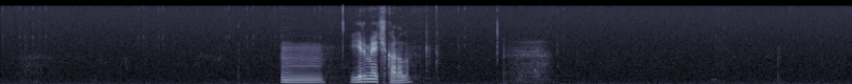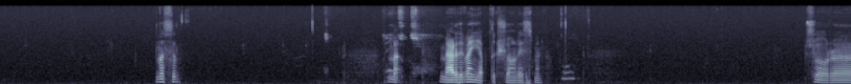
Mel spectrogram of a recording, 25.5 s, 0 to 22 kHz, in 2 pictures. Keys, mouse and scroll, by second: 13.0 scroll down 1, 13.1-16.1 middle drag, 16.8 scroll up 1, 17.0 middle click, 17.9-18.8 scroll up 1, 18.8-22.5 middle drag, 23.5-25.5 drag.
